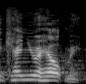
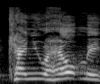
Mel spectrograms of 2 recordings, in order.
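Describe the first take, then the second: First: Said in the usual way. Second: Higher, pleading cry for help. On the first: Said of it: "dangling man repeats plea". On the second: Acted. Dangling man begging heaven for help, higher and pleading. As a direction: beg for help from the cliff. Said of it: "dangling man begs for help".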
